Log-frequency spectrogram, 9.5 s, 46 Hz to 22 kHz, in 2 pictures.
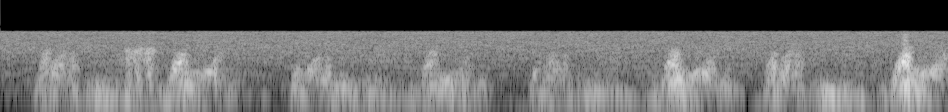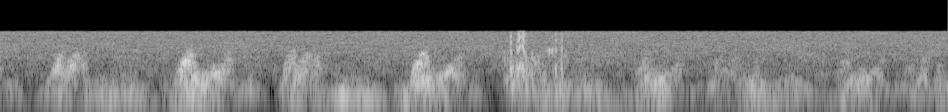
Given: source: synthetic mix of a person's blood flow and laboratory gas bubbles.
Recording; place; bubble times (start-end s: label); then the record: Doppler ultrasound of blood flow; precordium
0.62-0.79 s: bubbles
7.25-7.58 s: bubbles
From the record:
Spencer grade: 2 (many but less than half of the cardiac periods contain bubble signals, singularly or in groups); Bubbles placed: only in the low amplitude regions of the cardiac cycle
